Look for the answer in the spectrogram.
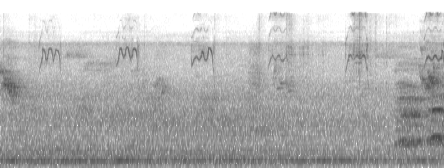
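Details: One-day-old budgerigar chicks give thin, high squeaks roughly twice a second while begging and being fed by their parents.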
